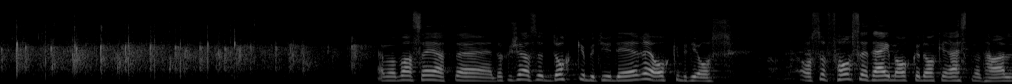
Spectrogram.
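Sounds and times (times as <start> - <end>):
audience applause: 0.0 - 3.6
speech: 3.8 - 7.4, 8.0 - 10.1.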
